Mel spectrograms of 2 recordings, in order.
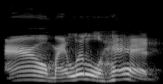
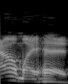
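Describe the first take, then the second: First: High, slow hammy dub voice; overacted anime dub. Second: Said in the usual way. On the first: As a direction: whine it like a cheesy dub actor. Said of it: "the dub voice goes". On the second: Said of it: "not just".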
